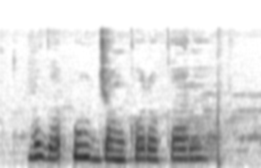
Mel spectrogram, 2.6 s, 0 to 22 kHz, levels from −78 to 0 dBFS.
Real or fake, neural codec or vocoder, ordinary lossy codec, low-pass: fake; vocoder, 48 kHz, 128 mel bands, Vocos; Opus, 64 kbps; 10.8 kHz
